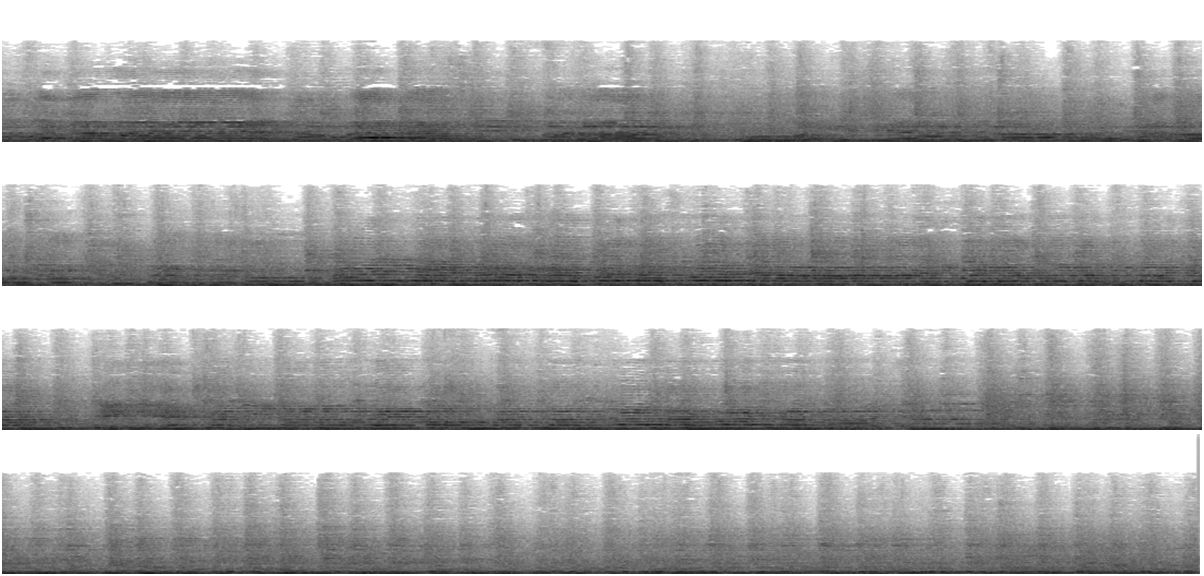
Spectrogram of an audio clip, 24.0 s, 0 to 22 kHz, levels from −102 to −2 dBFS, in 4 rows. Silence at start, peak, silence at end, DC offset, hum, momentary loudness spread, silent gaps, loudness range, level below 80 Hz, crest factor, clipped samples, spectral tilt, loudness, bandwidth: 0 s; -2 dBFS; 0 s; under 0.1%; none; 5 LU; none; 4 LU; -56 dBFS; 18 dB; under 0.1%; -4.5 dB/octave; -20 LUFS; 14.5 kHz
